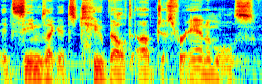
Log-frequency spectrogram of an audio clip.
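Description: A man's voice: lowish voice, fairly even intonation, moderate pace, sharp tone. A man in his thirties walks through a stone cave dwelling and explains it to a handheld camera. He sounds curious and describes things as he moves. Music plays behind him. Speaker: vlogger and father. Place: stone cave house in a wooded hillside, partly outdoors. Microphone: handheld camera, sometimes at arm's length.

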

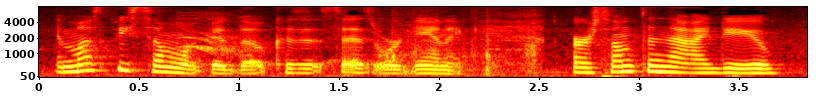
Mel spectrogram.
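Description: A woman's voice: mid-range voice, fast, slight background noise. A woman in her thirties talking casually to the camera as a mother making a home vlog. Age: 30s. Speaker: vlogger and mother. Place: home kitchen and outdoor back porch. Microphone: camera at arm's length.

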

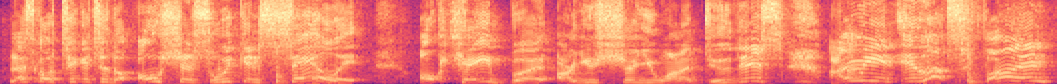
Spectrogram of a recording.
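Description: A performer voicing an excitable, childlike cartoon character in playful, exclamatory banter on a noisy home recording. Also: medium pitch, normal speed, lightly acted. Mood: eager.

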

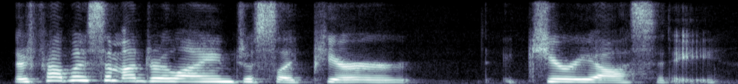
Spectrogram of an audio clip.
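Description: A woman playing a tabletop game, casually and haltingly explaining what her character is thinking. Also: a little high, lively intonation.

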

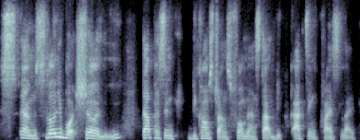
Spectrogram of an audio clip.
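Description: A man in his thirties with a husky, somewhat high voice makes his case in a panel discussion. He explains step by step and repeats short phrases to stress them. The sound is dry, over a video call. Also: expressive, moderate pace, no echo. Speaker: panelist at a church youth congress. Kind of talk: earnest, unscripted teaching in a panel discussion. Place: home room with bookshelves, video call.

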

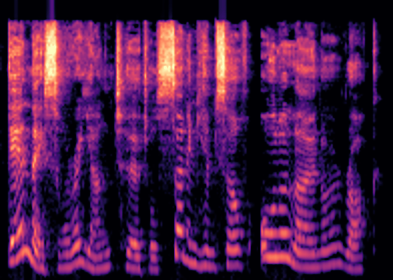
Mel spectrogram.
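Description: Highly animated young woman reading a storybook. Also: normal speed. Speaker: storybook reader. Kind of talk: expressive children's story narration.

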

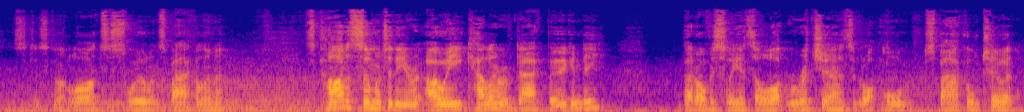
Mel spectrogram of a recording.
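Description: A man in his sixties with a New Zealand accent, showing car restoration work in a workshop in a relaxed, practical, plain-spoken way. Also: medium pitch, slight background noise, rough recording. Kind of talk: casual how-to demonstration. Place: large car workshop, indoors.

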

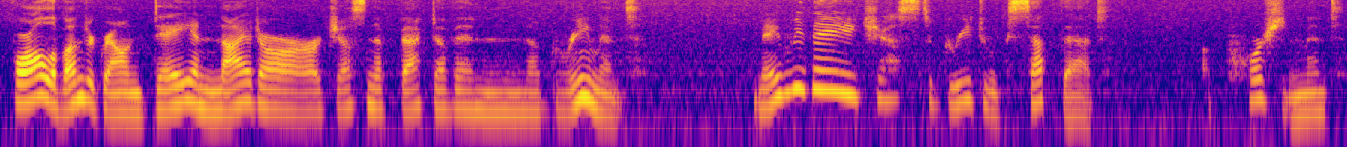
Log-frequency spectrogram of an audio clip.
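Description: A woman's voice: on the low side, big pitch swings, measured pace, a little mellow, slight background noise, rough recording. A woman voicing a bossy, smug human child in a comic dub, sardonic and teasing. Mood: thoughtful, smug. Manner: sardonic, sassy.

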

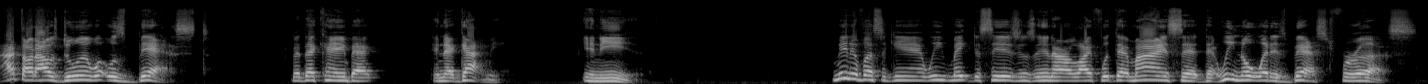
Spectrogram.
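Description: Pastor guy in his 30s giving a sermon, slow and high pitched, lapel mic in a small church room. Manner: preaching with rising emphasis and slow deliberate pauses. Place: small indoor church office set with pulpit.

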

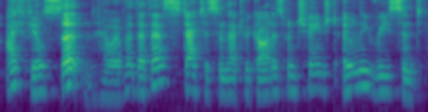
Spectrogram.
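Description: A prim, fussy male protocol droid lecturing in a professorial tone, as a woman reader puts him on. His voice sits lower than the reader's own, precise and formal. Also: lively intonation, a little fast.

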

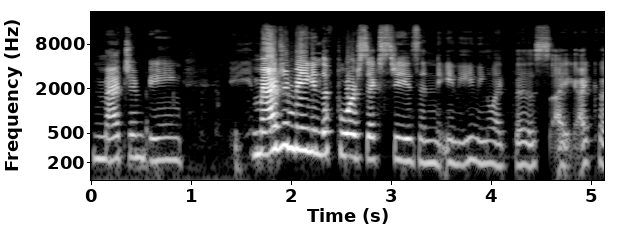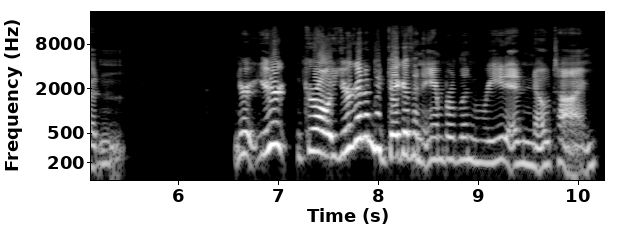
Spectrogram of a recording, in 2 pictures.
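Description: A woman in her thirties talks over a video in loose, casual commentary. She is blunt and sarcastic, swearing freely. Her voice sits a little higher than most. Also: lively intonation, normal speed. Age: 30s. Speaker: reaction commentator.

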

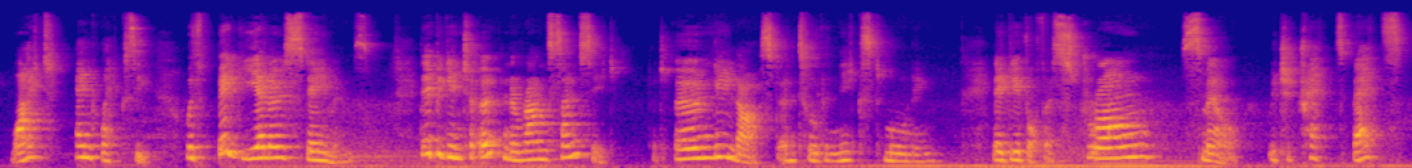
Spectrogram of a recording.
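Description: An older woman, a teacher, reads a picture book aloud with deliberate phrasing and pauses between phrases. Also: mid-range voice, darkish tone. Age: older, 60s or above. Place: small living room, indoors. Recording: echoey room sound.

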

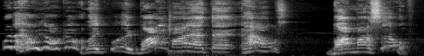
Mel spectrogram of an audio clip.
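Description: High-pitched man telling stories on stream. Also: normal speed. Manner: animated, emphatic, repeats phrases for effect. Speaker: game streamer. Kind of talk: casual, profane storytelling on a livestream. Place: indoor room at a streaming setup.

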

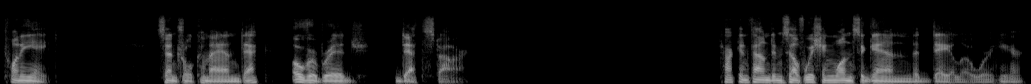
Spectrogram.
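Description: A man's voice: sits low, no room sound, studio quality. A man reading a novel as scripted audiobook narration.

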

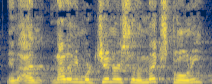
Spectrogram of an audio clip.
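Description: A man's voice: very high-pitched, rapid-fire, mellow, reverberant, big-room sound, pitched above the performer's own voice. A man voicing an anxious, self-doubting young unicorn mare in a storybook reading, earnest and hesitant. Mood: flustered denial. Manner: hesitant, stammering protests. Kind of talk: audiobook character reading.

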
